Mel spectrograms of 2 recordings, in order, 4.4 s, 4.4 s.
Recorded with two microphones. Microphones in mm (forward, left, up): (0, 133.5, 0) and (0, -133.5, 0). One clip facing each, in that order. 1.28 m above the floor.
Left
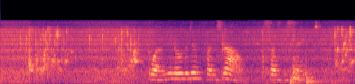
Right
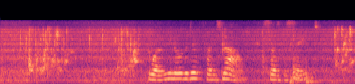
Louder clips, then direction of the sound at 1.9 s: Right 4 dB; 40° right (ahead or behind).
